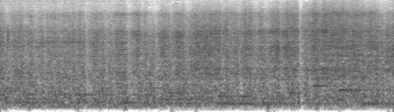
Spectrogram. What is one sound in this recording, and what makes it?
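Another motorcycle passes close by.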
